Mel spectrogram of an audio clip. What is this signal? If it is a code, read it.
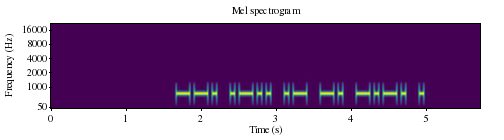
Morse code, heard as a keyed tone, about 20 wpm, 700 Hz. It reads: GLANCE
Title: 6 Letter Words - First 3 Letters Given - 20wpm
